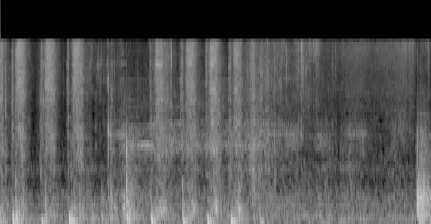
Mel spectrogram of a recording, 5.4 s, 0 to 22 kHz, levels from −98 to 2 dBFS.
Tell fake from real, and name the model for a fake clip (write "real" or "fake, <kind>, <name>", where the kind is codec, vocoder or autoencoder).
real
